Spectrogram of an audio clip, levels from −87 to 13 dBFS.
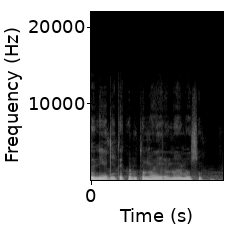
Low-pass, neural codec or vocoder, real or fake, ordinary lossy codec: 14.4 kHz; codec, 44.1 kHz, 2.6 kbps, SNAC; fake; none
